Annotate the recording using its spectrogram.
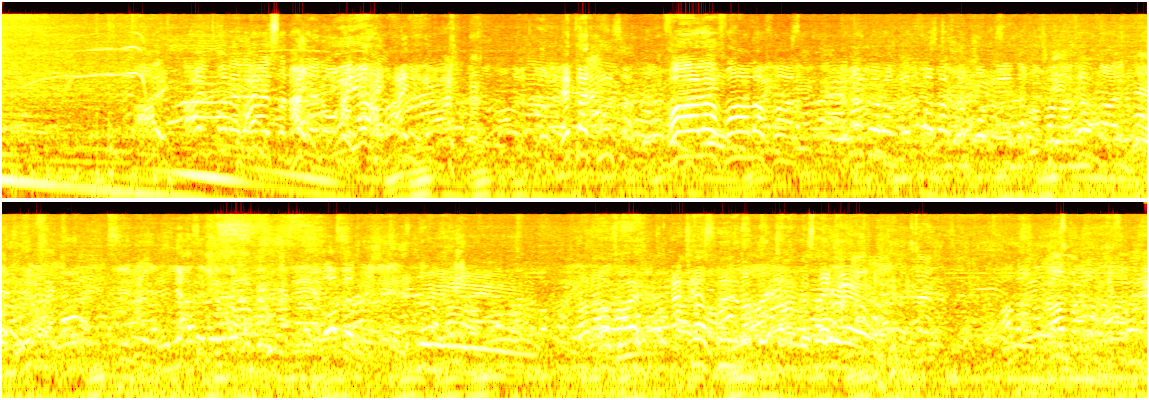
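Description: A crowd of men and women talk over one another with animation, close by, outdoors.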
